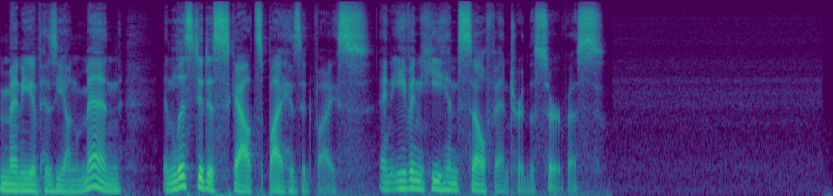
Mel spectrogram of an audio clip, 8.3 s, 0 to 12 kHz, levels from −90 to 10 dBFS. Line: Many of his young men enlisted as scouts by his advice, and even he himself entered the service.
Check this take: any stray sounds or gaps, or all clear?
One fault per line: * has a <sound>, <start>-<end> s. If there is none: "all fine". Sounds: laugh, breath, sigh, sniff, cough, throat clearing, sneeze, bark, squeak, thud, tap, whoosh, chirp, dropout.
all fine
